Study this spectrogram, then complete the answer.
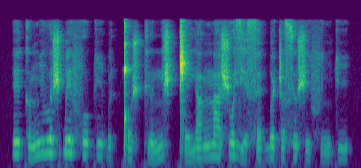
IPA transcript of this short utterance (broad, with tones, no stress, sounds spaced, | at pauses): e˦ k ə˨ ŋ i˥ l ə˥ ʃ ɓ e˥ f o˥ k i˦ ɓ ʏ˨ ǃ o˨ ʃ kʲ o˩ nʲ ɛ˥ ʃ ǁ e˩ j a˥ ŋ͡m a˥ ʃ o˥ zʲ ɛ˩ s ɛ˦ ɡ͡b ə˦ ʈ ə˨ s ʏ˥ ʃ i˩ f i˩ ŋ k i˦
